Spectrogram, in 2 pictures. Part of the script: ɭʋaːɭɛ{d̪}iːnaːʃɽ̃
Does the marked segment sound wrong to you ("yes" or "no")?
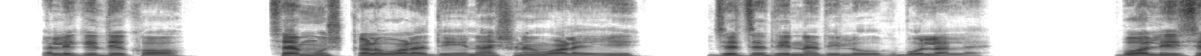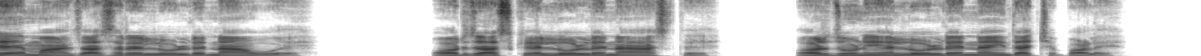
no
